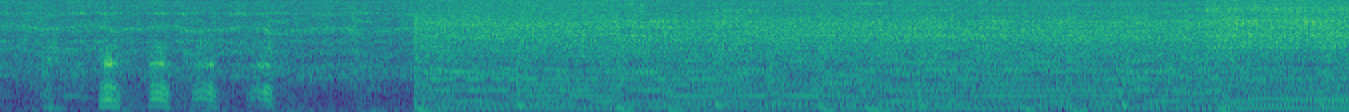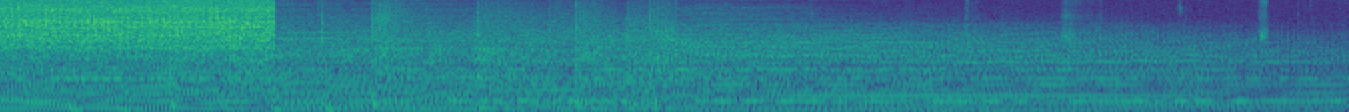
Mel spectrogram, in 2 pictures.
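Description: Angle grinder grinding a metal pipe, a steady rushing noise from about a second and a half in that stops abruptly at about six seconds, with background music of sustained tones underneath throughout.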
